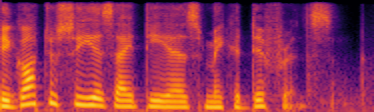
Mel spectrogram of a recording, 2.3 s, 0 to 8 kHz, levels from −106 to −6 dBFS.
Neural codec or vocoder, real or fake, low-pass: codec, 16 kHz, 1 kbps, X-Codec, WavLM features, trained on Multilingual LibriSpeech; fake; 7.2 kHz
